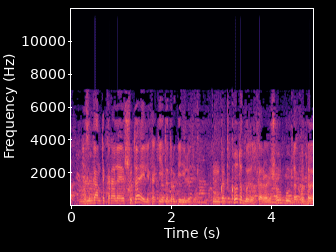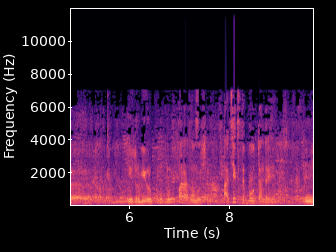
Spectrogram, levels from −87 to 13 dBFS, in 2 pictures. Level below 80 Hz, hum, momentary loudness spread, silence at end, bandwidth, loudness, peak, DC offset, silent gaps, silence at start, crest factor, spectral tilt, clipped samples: -52 dBFS; none; 6 LU; 0 s; 7.4 kHz; -15 LUFS; 0 dBFS; under 0.1%; none; 0 s; 14 dB; -5.5 dB/octave; under 0.1%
